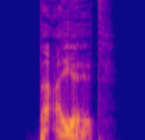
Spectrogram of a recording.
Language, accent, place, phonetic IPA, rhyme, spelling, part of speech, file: German, Germany, Berlin, [bəˈʔaɪ̯lt], -aɪ̯lt, beeilt, verb, De-beeilt.ogg
- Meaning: 1. past participle of beeilen 2. inflection of beeilen: second-person plural present 3. inflection of beeilen: third-person singular present 4. inflection of beeilen: plural imperative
